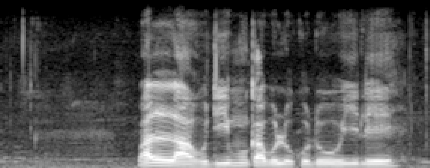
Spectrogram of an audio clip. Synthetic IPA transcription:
bal̩lahʊdimʊkʼabʊlʊkʼɔdoilɪ

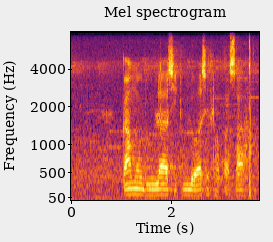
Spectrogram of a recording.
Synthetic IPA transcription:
kʼamʊdulasitʼulɔasɪɬɔpʼa̰sa

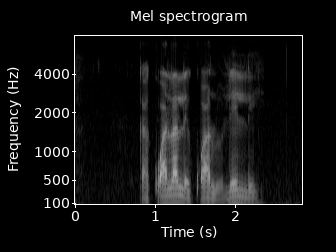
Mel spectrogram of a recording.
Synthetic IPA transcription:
kʼakʼwalalɪkʼwalɔlɪlɪ

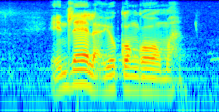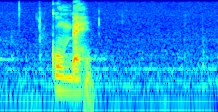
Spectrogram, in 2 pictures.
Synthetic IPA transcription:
ɦind͡ɮʱɛlajɔk̬ʼɔŋɡʱɔma | k̬ʼuːmbʱɛ

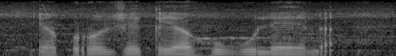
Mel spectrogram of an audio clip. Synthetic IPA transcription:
japrɔd͡ʒɛk̚tjaɦuβulɛːla̰

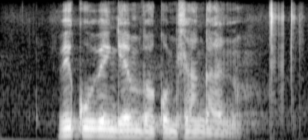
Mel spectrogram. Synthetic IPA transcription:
ɓek̬uɓɛŋʱɛɱb̪vʱak̬ʼom̩ɬaŋaːnɔ̰

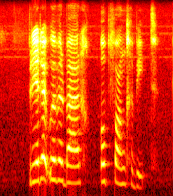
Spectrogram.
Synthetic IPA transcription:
b̥riədəʔuəvərbærχ | ɔpfɐŋχəbit

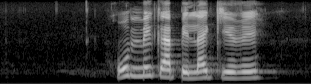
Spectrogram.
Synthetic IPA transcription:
ɣʊm̩mɪkʼapʼɪlakʼɪɣɪ

